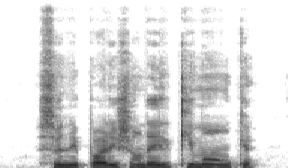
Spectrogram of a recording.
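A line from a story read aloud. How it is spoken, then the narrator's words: Annoyed grumble. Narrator (French): grogna Jean, ennuyé de ce plein jour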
